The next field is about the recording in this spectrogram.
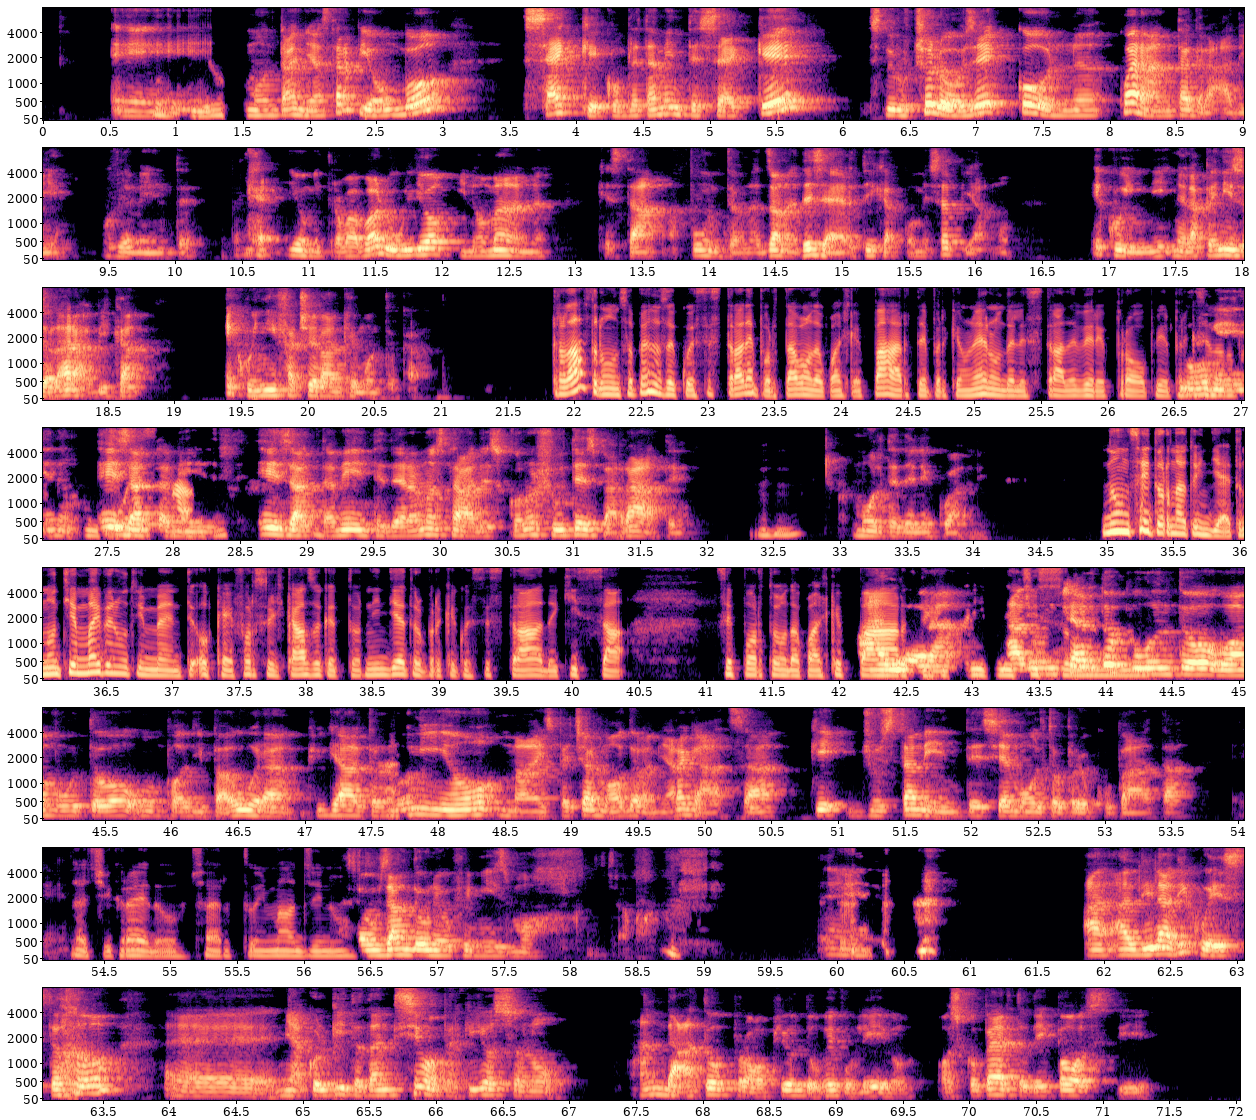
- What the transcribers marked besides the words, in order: other background noise; drawn out: "Ehm"; tapping; chuckle; laughing while speaking: "questo"; drawn out: "ehm"
- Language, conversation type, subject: Italian, podcast, Qual è un luogo naturale che ti ha lasciato senza parole?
